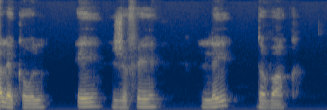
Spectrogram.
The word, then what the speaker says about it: l'école: Pronunciation is l'école. This means school.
